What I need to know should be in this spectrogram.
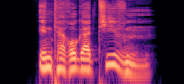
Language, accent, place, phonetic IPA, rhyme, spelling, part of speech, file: German, Germany, Berlin, [ˌɪntɐʁoɡaˈtiːvm̩], -iːvm̩, interrogativem, adjective, De-interrogativem.ogg
- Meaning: strong dative masculine/neuter singular of interrogativ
